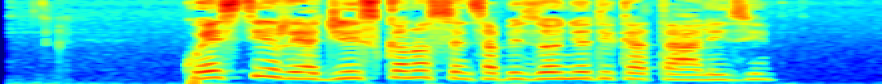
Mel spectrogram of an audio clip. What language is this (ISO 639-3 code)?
ita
